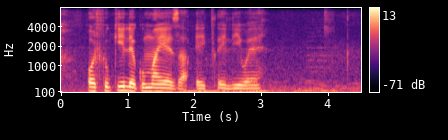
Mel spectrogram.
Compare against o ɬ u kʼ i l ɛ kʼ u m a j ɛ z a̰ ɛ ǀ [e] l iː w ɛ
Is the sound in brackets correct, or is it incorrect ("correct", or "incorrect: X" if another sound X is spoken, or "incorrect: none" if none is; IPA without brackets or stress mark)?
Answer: correct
